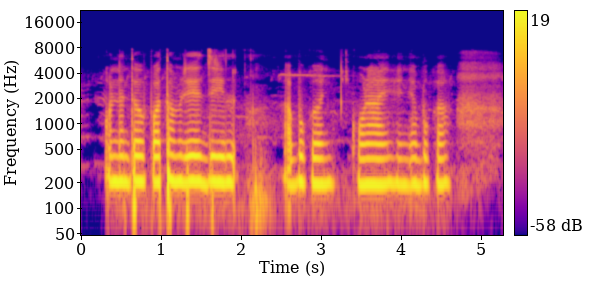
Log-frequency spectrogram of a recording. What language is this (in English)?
Santali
